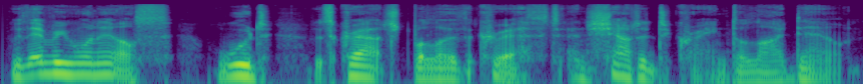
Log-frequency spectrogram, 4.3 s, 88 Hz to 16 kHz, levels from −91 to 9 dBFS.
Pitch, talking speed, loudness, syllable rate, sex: 130 Hz, 235 wpm, -20 LUFS, 6.6 syllables/s, male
